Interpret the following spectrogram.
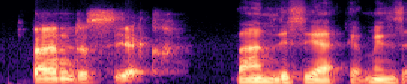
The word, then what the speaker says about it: fin de siècle: That fin de siècle. Fin de siècle.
